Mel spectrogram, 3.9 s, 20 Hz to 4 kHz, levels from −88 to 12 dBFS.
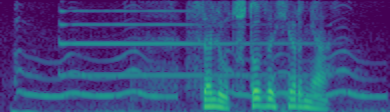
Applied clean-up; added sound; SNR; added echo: none; Trumpet + Dog; 11 dB; none.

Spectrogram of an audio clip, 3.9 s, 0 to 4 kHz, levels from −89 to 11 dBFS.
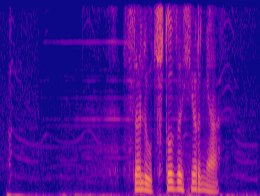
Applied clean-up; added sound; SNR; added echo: neural separator model SepFormer WHAM!.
